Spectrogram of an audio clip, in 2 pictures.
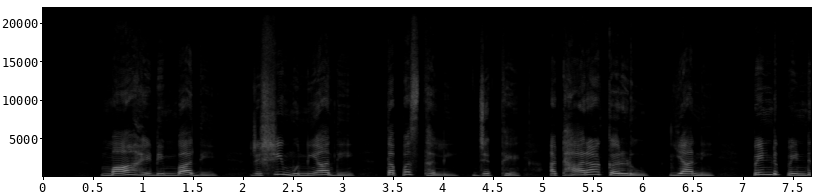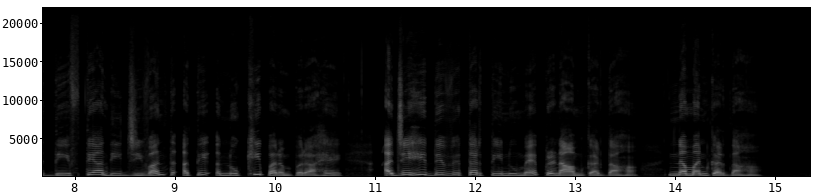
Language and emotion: Punjabi, neutral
